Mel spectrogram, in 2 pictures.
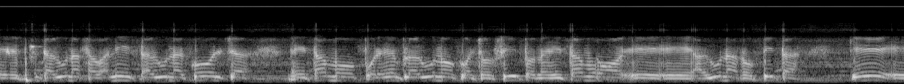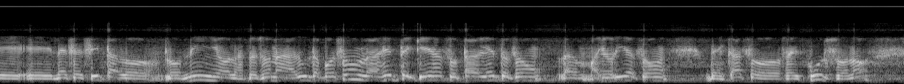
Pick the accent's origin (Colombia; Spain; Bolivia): Bolivia; Pando; los que somos acá de Pando, históricamente yo he sufrido una de ellas, digamos, hace 20 años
